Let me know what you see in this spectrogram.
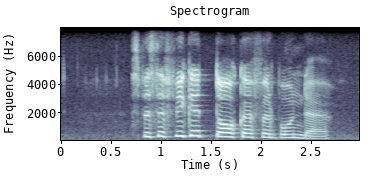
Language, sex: Afrikaans, female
